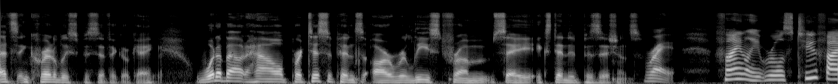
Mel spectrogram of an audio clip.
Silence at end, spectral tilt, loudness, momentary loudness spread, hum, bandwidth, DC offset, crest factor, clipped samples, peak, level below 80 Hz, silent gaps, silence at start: 0 s; -5 dB/octave; -22 LUFS; 13 LU; none; 12 kHz; under 0.1%; 18 dB; under 0.1%; -4 dBFS; -46 dBFS; none; 0 s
